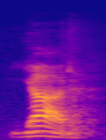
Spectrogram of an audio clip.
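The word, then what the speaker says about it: יד: Hand in Hebrew is pronounced yad, right? Yad. Hand in English is yad in Hebrew.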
